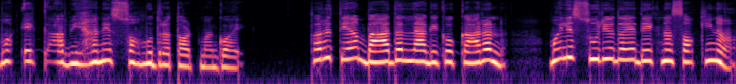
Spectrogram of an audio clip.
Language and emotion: Nepali, sad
